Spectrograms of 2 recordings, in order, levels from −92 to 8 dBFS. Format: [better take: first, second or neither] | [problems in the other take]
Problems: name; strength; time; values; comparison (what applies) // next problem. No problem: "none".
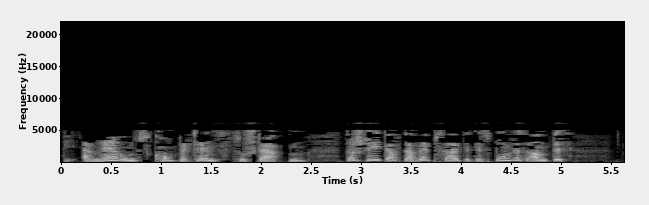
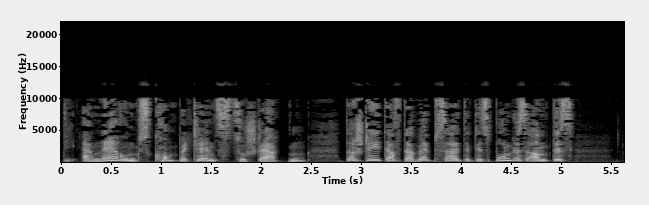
second | garbled, watery; badly; nothing above 5 kHz; slightly in the second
